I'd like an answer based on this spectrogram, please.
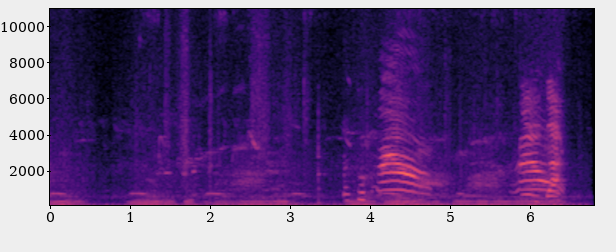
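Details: Two clear, bending meows from a cat near the end, rising then falling, over a steady low hum and faint background voices.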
